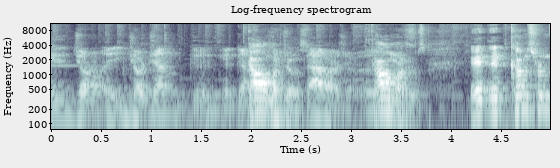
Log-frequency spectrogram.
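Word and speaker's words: გაუმარჯოს: Galmajos.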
